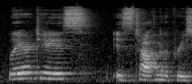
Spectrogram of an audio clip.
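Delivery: ordinary talk, nothing marked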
